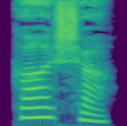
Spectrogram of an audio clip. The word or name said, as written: ಘೋಷಿ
